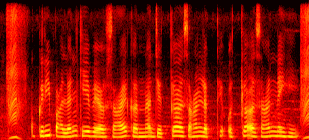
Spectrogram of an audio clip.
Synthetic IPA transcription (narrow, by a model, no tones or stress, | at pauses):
kʊkɾipaːlənkeʋjəʋsaːjkɐɾnad͡ʒɪt̪̚kaaːsaːnlɐɡ̚t̪eʔʊt̪̚kaaːsaːnːɐɦĩɦĩː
